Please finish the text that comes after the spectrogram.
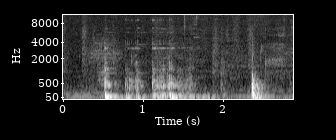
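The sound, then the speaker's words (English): Two sharp glass clinks, one near the start and one near the end, with a soft, steady pour of liquid between them as a second drink is poured into a glass, fairly quiet, with no one speaking. “Let's just pour the second one.”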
